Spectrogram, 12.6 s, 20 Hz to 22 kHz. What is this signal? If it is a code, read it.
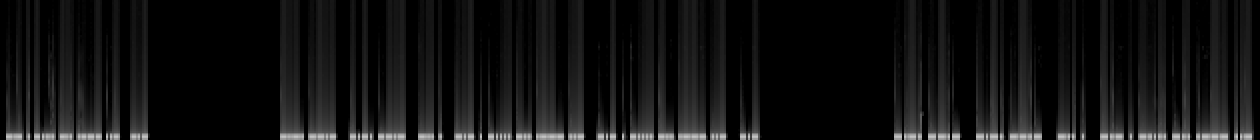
Morse code, heard as a keyed tone, about 62 wpm, 700 Hz. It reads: KE6DJU K CQ CQ DE KE6DJU KE6DJU K CQ CQ DE KE6DJU
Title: Speed-Racing Common QSO Phrases Encore - 50wpm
